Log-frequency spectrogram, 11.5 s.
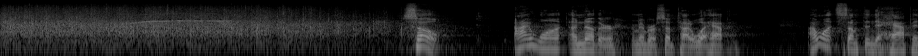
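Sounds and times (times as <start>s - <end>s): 
audience applause: 0.0s - 5.1s
brief high whistle: 1.6s - 3.1s
speech: 5.0s - 5.6s, 6.4s - 9.2s, 10.1s - 11.4s.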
